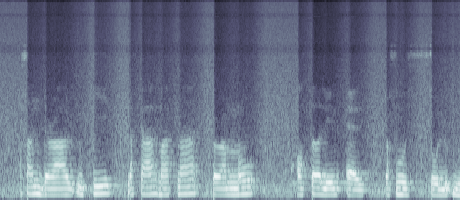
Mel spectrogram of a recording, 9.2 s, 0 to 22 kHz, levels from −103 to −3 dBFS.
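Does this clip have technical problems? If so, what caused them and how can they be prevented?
Yes. Gain pumping runs throughout the speech. The room noise sits about 33 dB below the voice, and the gain swings by around 20 dB. This is likely caused by input gain set far too high, so a fast limiter or compressor clamps down on each loud sound and lets go in the gaps. Set the microphone gain so peaks sit well below clipping, and use gentle compression with slower release.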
